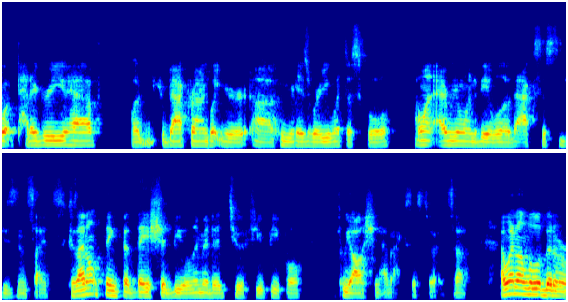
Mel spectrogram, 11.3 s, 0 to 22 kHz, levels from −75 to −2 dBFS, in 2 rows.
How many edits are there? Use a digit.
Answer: 3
